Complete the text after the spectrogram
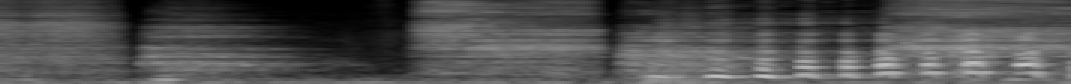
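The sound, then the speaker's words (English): Loud, heavy breathing of a man right up against the microphone: several long, rough inhales and exhales, then a quick run of rhythmic, huffing breaths near the end. “Like, he gets close enough, but then you can hear everything him going breathing.”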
